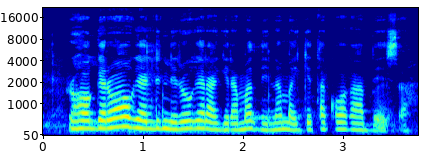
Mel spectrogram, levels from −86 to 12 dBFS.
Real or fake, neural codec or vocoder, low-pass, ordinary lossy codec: fake; vocoder, 44.1 kHz, 128 mel bands every 256 samples, BigVGAN v2; none; none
